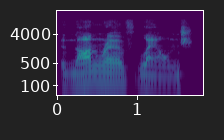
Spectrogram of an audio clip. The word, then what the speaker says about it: Non-Rev Lounge: So everyone who's listening, go to make sure I'm saying this right, Doug. Non-Rev Lounge, the Non-Rev Lounge. – Yep.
